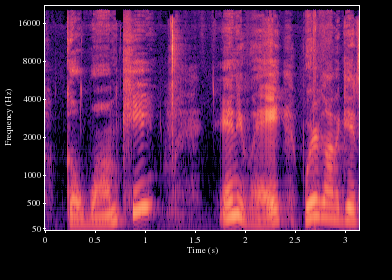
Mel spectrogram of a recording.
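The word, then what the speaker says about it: gołąbki: cabbage rolls which is a Polish dish normally pronounced goami anyway we're going to get started on it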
